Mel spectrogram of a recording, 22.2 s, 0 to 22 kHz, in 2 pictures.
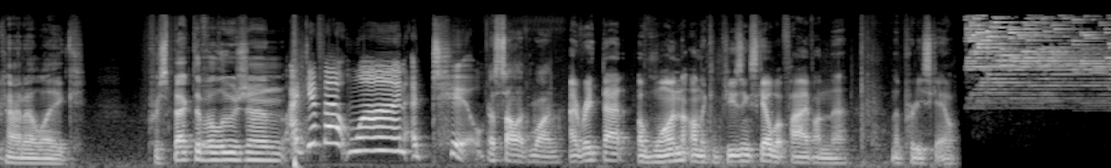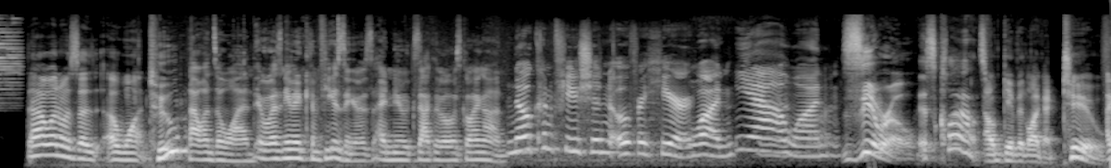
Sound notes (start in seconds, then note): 9.6 chimes tinkling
